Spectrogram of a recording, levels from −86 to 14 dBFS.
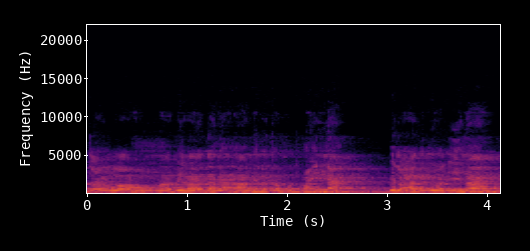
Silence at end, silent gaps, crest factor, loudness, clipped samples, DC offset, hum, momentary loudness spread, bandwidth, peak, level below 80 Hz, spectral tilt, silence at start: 0 s; none; 14 dB; -28 LUFS; under 0.1%; under 0.1%; none; 4 LU; 11 kHz; -14 dBFS; -52 dBFS; -6.5 dB/octave; 0 s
